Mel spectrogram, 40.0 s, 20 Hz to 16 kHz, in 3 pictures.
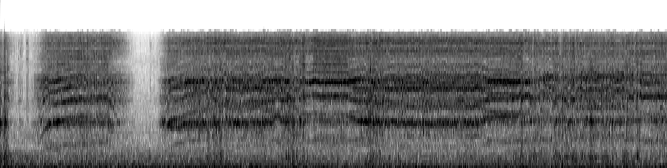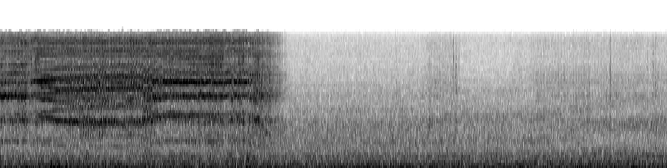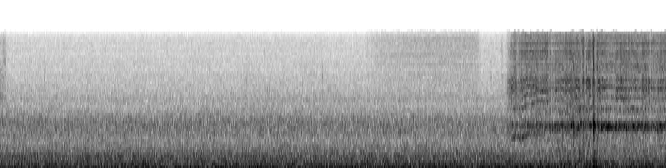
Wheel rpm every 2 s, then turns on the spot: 110, 80, 140, 170, 160, 160, 160, 160, 160, 80, 0, 10, 20, 0, 0, 0, 0, 0, 70, 120.
24-26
